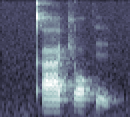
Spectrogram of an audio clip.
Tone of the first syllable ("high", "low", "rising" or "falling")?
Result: high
